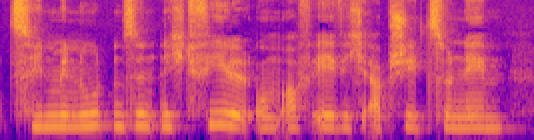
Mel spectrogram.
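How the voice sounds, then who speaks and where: A dreamy, dramatic orphan girl, put on by a woman reading aloud pours out grand, theatrical phrases in a higher voice. She sounds like a storybook heroine with a big imagination. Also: flat delivery, normal speed, mellow, natural voice. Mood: tearful, yearning.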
